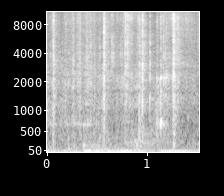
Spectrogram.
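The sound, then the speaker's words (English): Soft, irregular rustling and crinkling of folded paper slips as a hand sifts through them in a bucket, with several brief crisp clicks and scrapes, fairly quiet and without any talking. “Can we pick a little thing out of the bucket?”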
